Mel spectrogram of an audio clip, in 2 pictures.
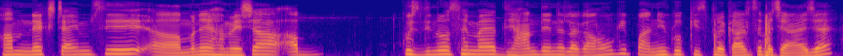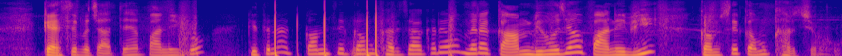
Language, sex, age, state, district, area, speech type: Hindi, male, 30-45, Uttar Pradesh, Mirzapur, rural, spontaneous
